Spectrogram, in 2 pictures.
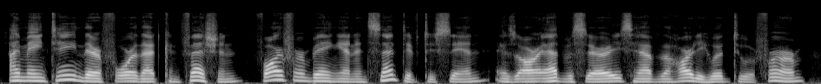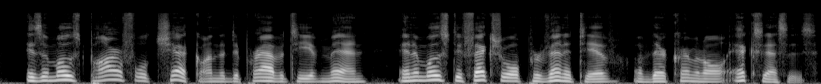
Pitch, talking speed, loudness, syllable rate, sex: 150 Hz, 140 wpm, -18 LUFS, 4.5 syllables/s, male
